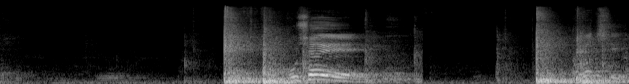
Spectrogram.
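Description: A jokgu ball kicked hard twice, two sharp thuds about three seconds apart that echo in a large hall.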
